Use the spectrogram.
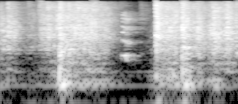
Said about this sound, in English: While we're waiting, the tajal is served on ice in cocktail glasses. So I'm going to crush some ice here just to make it prettier.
